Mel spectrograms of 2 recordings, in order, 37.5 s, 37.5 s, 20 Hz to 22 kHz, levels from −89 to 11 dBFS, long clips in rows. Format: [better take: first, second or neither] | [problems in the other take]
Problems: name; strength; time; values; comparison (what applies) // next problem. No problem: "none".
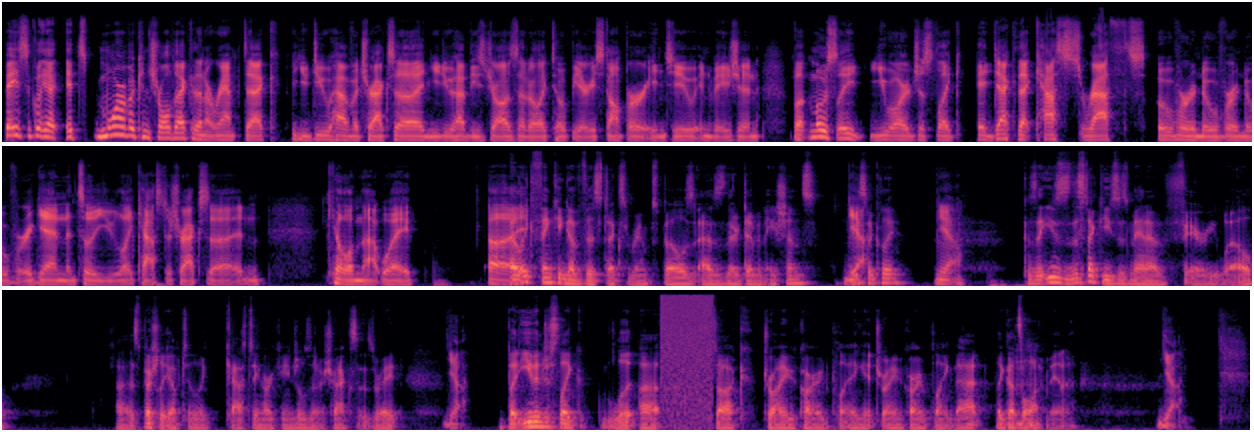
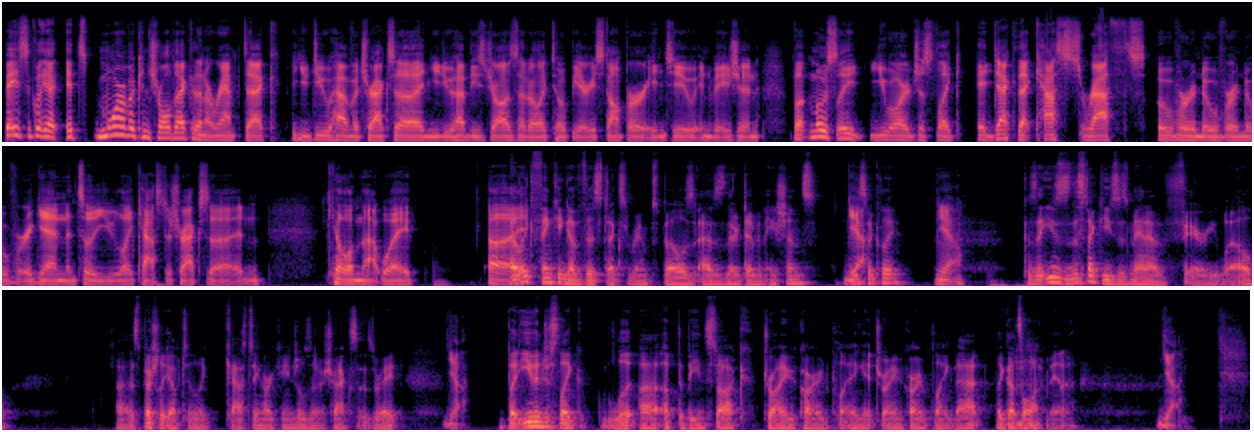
second | audio cutting out; filled with static; at 32 s for 0.5 s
